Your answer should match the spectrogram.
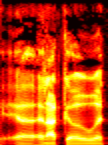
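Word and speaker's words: Ihnatko: As usual, the cost of admission to the Inatco Teen Funhouse is spelling my last name. You can spell it I-H-N as in Nancy, A-T as in Tom, K-O.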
